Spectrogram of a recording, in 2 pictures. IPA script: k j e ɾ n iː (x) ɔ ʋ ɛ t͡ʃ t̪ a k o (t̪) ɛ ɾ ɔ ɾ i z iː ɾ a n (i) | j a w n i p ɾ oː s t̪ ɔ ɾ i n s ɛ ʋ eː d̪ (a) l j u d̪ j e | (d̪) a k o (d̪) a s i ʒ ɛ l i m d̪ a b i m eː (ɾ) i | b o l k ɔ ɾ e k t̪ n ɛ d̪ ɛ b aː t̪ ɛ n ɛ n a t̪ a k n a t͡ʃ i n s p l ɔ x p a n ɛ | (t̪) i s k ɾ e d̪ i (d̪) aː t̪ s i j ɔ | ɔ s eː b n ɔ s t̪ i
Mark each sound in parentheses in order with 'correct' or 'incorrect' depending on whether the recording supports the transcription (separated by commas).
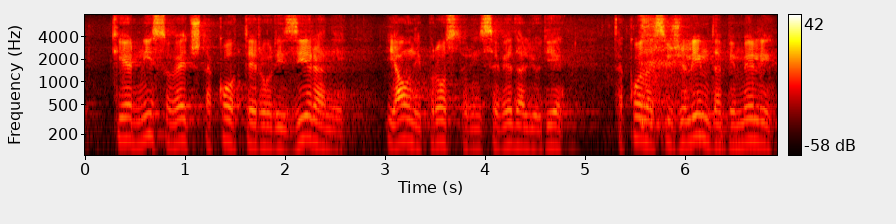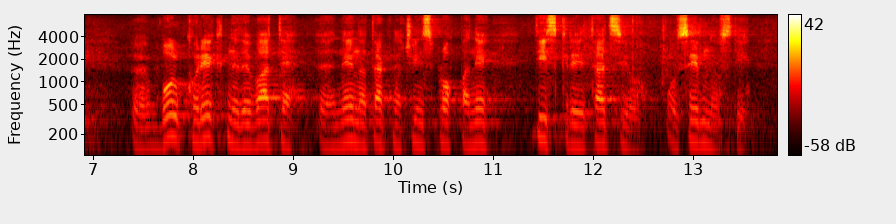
incorrect, correct, correct, correct, incorrect, correct, incorrect, incorrect, incorrect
